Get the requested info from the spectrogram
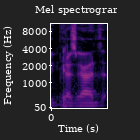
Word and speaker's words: Bragança: Maybe Braganza. I don't know. – It's Braganza in Anglo. – Yeah. – It's pronounced as a Z. – Yeah, because it's got the accent mark, but on the bottom.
